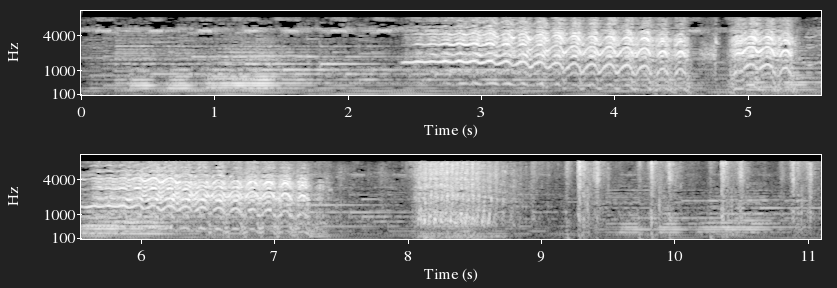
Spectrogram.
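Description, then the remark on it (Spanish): Knights' horses whinny with loud, wavering neighs over a low rumbling bed on a summer night as they are watered at the Jehun pond by the Oshkoberg hill, then hooves clop in a quick, uneven run of sharp knocks toward the end. No one speaks. “En las noches de verano salen del seno del Oshkoberg unos caballeros que se adiestran en el manejo de armas y abrevan sus caballos en el cercano estanque de Jehun.”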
